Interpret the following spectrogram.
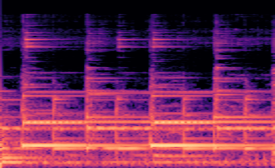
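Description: Javanese Banyumasan gamelan playing an instrumental passage: struck bronze instruments ring out in a steady run of notes, about four a second, each note ringing on under the next.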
